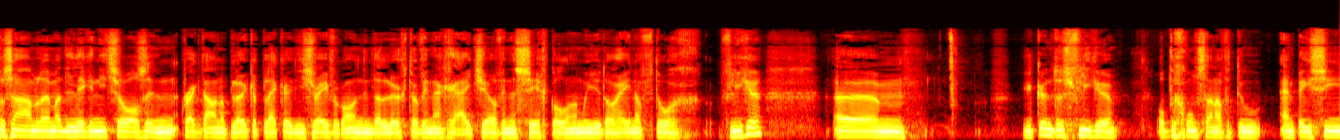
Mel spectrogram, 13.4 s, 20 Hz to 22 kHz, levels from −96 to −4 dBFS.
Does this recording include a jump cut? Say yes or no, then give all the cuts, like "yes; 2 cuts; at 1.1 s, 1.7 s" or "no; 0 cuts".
yes; 1 cut; at 1.8 s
